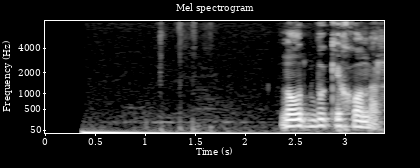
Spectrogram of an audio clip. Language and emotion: Russian, neutral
